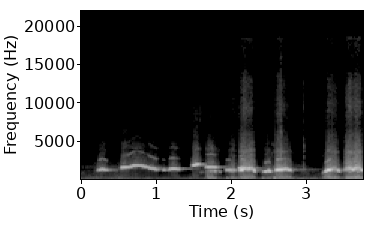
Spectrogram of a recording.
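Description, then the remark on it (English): A person whistles a short hip-hop melody close to the mic, clear and tuneful at first, then turning breathy and choppy in quick bursts. No talking is heard. “Sorry, I missed the whistling.”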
